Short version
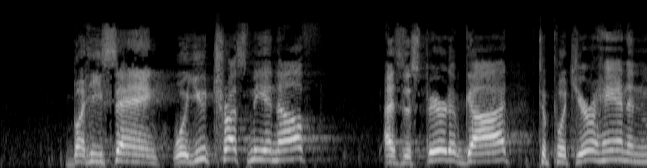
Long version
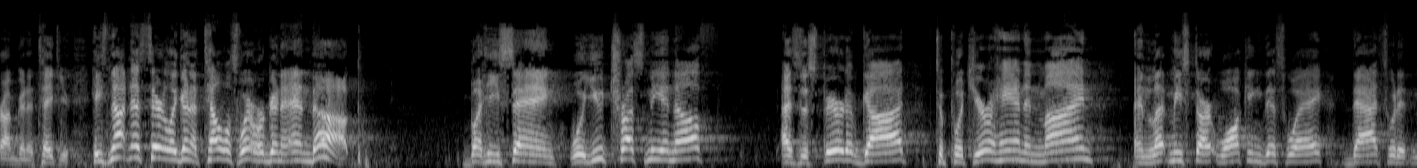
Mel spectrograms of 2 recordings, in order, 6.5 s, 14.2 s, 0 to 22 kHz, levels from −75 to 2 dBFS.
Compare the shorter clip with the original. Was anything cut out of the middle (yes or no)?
no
